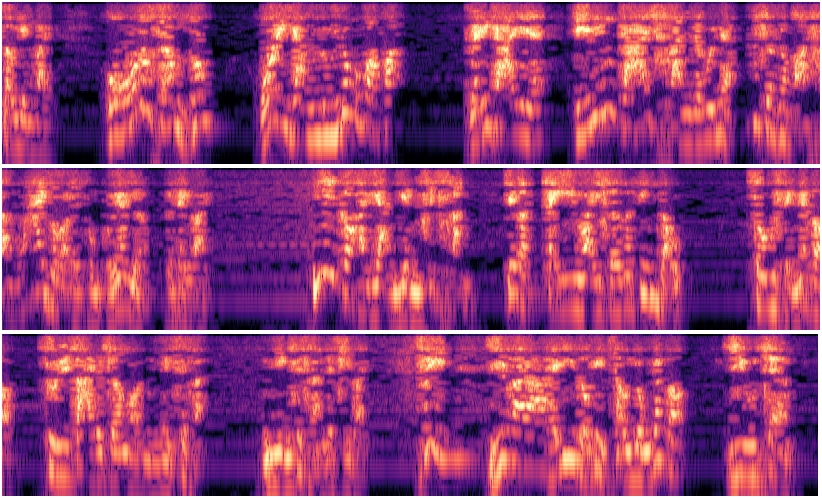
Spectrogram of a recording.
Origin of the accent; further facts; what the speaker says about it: Guangdong, China; 咁喺大陸，我哋中國人好狡猾啊，特別我哋廣東人好狡猾嘅係嘛？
